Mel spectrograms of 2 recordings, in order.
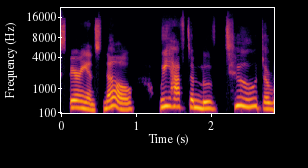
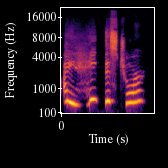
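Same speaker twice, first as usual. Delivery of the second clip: high-pitched mock whining teenager; hammed-up complaining kid, much higher voice; whiny teen. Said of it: "people will come be like".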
